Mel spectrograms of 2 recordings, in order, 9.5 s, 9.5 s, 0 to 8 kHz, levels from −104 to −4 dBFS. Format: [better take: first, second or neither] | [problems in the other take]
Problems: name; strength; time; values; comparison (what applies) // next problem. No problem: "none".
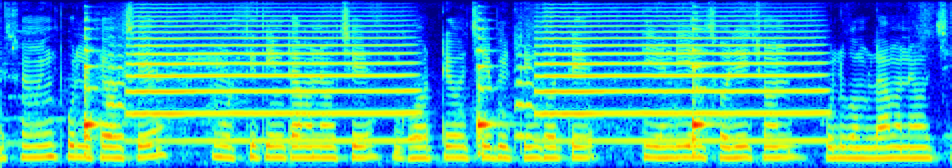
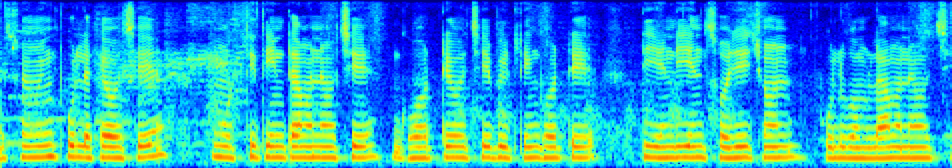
second | background sound (Trumpet + Bowed string instrument); 5 dB above the speech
